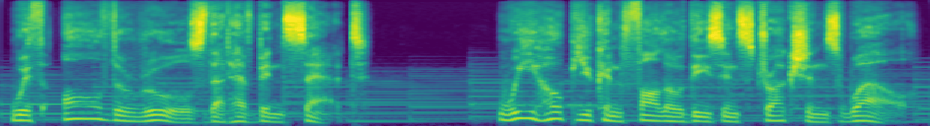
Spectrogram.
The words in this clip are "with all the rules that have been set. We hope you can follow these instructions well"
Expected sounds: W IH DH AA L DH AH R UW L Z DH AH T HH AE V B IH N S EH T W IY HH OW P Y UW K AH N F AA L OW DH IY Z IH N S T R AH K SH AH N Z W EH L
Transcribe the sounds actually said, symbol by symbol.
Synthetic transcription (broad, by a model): W IH DH AA L DH AH R UW L Z DH AH T HH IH V B IH N S EH T W IY HH OW P Y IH K AH N F AA L OW DH IY Z IH N S T R AH K SH AH N Z W EH L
